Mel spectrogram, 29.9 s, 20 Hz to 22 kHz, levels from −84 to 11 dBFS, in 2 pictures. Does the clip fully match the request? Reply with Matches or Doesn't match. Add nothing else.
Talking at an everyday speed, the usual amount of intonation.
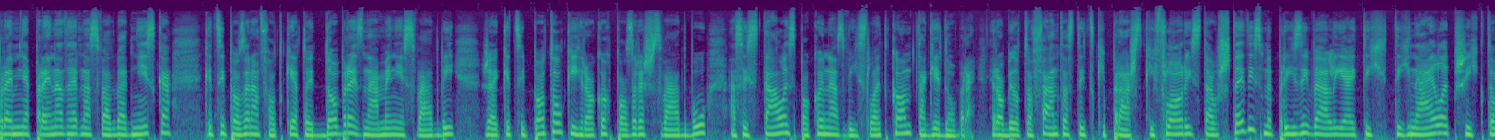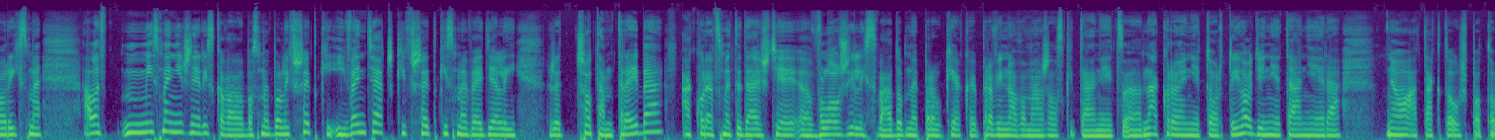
Doesn't match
